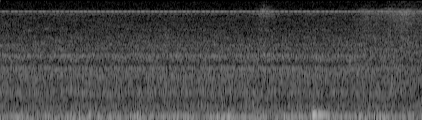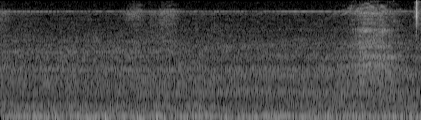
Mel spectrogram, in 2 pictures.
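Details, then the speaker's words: Lucid electric car driving after a logo reset cleared a buzzing noise that switching profiles and a first reset had not fixed. Only soft, low road rumble with no buzz or whine; normal, cause of the buzz unknown. "So far so good. Yep, the noise went away. I have no idea why it came."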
